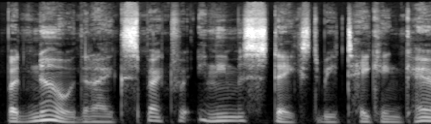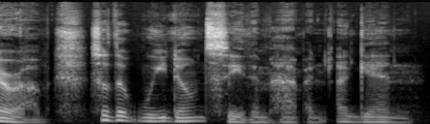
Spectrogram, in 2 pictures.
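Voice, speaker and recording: A man's voice: sits low, expressive, normal speed, dry recording. A man voicing a cold, strict royal professor of magic, stern and clipped, with dry, condescending remarks in an ASMR roleplay.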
